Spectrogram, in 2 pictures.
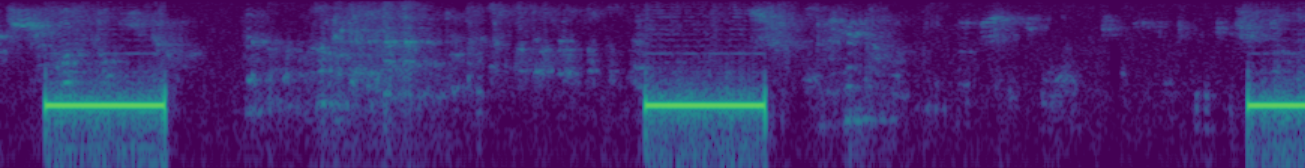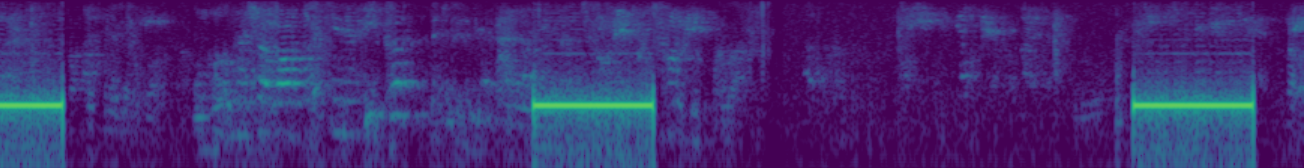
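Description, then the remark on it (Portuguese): A telephone ringback tone repeats five times, each a steady mid-pitched beep about a second long, spaced roughly five seconds apart, with faint chatter in the gaps and no answer. “Telefone? O número não responde.”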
